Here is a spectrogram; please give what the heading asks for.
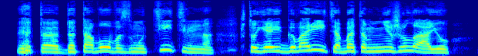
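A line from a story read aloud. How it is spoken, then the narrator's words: Shouting, regaining composure. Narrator (Russian): крикнул он, точно приходя в себя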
